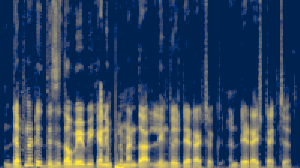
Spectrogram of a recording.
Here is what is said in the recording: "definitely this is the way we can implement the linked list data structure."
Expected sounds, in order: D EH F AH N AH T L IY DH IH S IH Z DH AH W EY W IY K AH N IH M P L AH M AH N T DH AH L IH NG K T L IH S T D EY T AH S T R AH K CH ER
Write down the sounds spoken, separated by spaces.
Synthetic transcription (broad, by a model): D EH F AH N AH T L IY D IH S IH Z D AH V EY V IY K AH N IH M P L AH M AH N T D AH L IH NG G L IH SH T D EY T AH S T R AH K CH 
